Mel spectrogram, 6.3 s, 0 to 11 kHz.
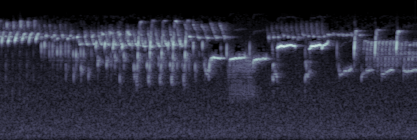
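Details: Song of a Spanish Timbrado canary, a champion in March 2014: dense high trills, a lower rattle, then loud clear whistled notes and sweeping slurs.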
